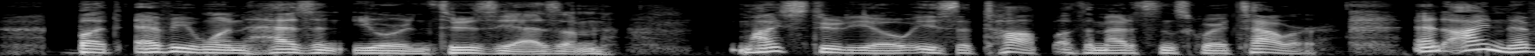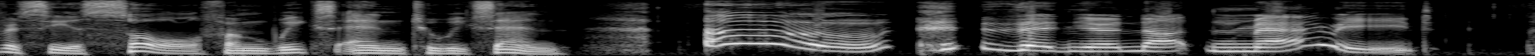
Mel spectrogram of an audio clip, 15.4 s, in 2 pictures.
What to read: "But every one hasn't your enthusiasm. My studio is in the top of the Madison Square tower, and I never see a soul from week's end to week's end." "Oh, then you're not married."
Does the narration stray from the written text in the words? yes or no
yes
